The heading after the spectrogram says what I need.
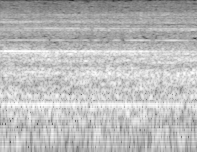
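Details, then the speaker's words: ANKO cordless stick vacuum (Kmart NZ) about two minutes after a full charge, battery draining fast: a steady high whirr with airflow hiss audibly losing speed as the motor slows from the low battery. "it's been couple of minutes and the battery is dropping real fast now you can actually hear the engine slow down take care of the electric motor now it's really dropping"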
